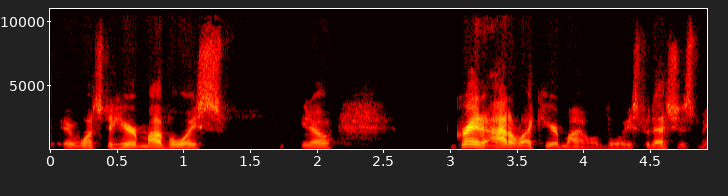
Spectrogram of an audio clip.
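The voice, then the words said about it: Kentucky accent. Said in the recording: “I still have that accent ... non-Kentucky folks ... the accent kind of wasn't as prevalent”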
